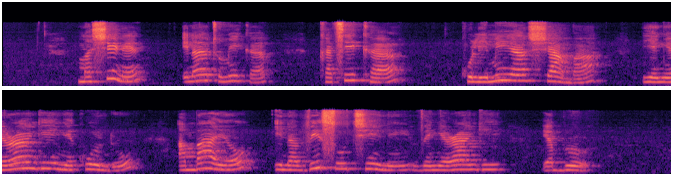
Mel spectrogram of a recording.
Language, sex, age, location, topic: Swahili, female, 25-35, Dar es Salaam, agriculture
